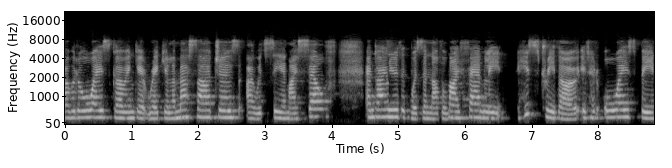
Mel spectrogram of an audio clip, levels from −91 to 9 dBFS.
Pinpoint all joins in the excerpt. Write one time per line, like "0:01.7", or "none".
0:03.3
0:04.8
0:05.2
0:05.7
